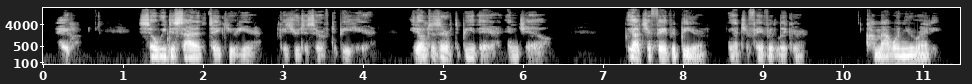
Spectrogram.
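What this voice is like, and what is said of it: Very soft, deep voice. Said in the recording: “Very soft, deep voice.”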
